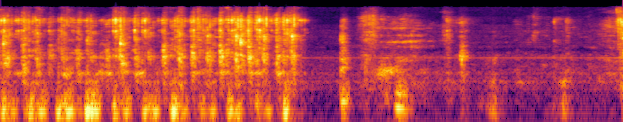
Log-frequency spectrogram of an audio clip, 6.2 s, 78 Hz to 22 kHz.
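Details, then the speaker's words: Singer 291U1 sewing machine top-stitching thick denim layers of a crossbody bag: quick stitching thumps about three to four per second, then abrupt stop with scattered clicks as it bogs and seizes at the thickest part; unsure if pedal pressure or machine. "Yeah, it seized up"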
